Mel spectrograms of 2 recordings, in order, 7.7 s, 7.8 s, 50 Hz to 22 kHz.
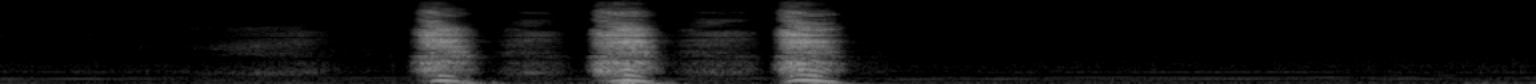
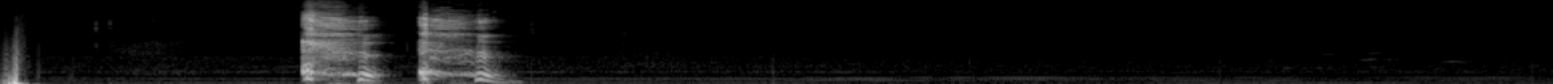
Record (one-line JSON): {"exhalation_length": "7.7 s", "exhalation_amplitude": 8526, "exhalation_signal_mean_std_ratio": 0.29, "cough_length": "7.8 s", "cough_amplitude": 32768, "cough_signal_mean_std_ratio": 0.21, "survey_phase": "alpha (2021-03-01 to 2021-08-12)", "age": "45-64", "gender": "Female", "wearing_mask": "No", "symptom_none": true, "smoker_status": "Ex-smoker", "respiratory_condition_asthma": false, "respiratory_condition_other": false, "recruitment_source": "REACT", "submission_delay": "0 days", "covid_test_result": "Negative", "covid_test_method": "RT-qPCR"}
